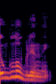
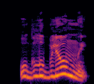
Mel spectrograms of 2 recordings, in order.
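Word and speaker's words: углублённый: Ни в коем случае нельзя произносить их как облегченный и углубленный. Это такая же ошибка, как осужденный вместо осужденный. Правильные варианты — облегченный и углубленный.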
